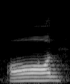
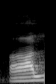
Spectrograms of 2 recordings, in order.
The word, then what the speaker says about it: all: आखिर में इन तीनों को दोबारा प्रोनाउंस करूँगा. It's O, all, walk.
